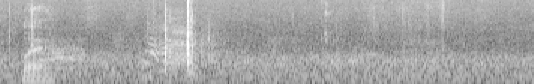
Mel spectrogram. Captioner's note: door closing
